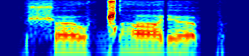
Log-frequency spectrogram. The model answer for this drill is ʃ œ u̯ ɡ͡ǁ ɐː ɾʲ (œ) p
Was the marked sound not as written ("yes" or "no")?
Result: no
